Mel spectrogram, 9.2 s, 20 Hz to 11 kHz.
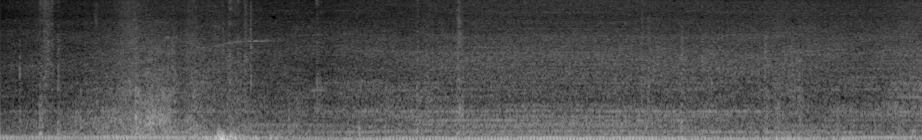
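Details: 2011 Nissan Altima, 221,000 miles, after valve cover, spark plug and coil replacement fixing P0303 misfire from oil leaking past cracked valve cover: low, even, steady idle hum, no stumbles, no check engine light; smooth healthy idle.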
